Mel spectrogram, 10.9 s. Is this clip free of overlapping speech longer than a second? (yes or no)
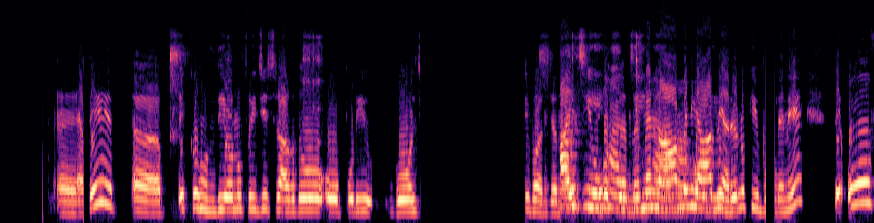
no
